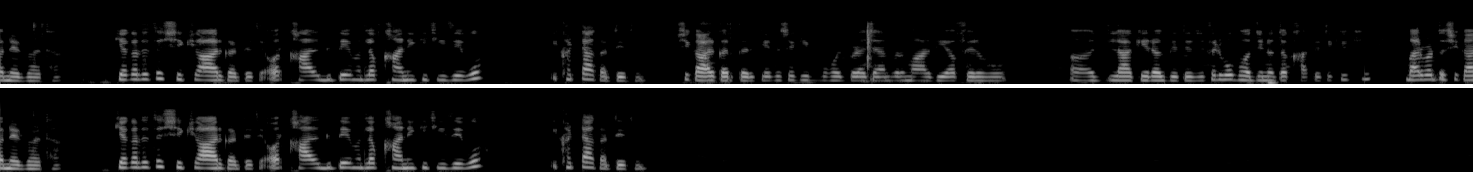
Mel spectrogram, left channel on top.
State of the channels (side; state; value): right; drops out; at 6.5 s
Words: निर्भर था। क्या करते थे, शिकार करते थे, और खाद्य मतलब खाने की चीजें वो इकट्ठा करते थे, शिकार कर करके, जैसे कि बहुत बड़ा जानवर मार दिया, फिर वो ला के रख देते थे, फिर वो बहुत दिनों तक खाते थे, क्योंकि बार बार तो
